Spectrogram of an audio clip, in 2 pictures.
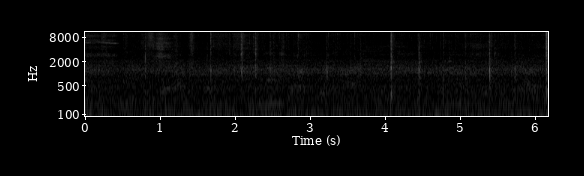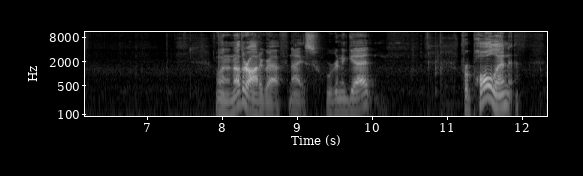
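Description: Trading cards rustle and click as hands shuffle them.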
